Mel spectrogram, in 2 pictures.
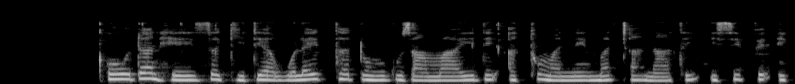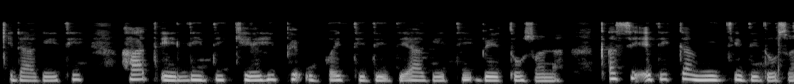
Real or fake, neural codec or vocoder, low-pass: real; none; 7.2 kHz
